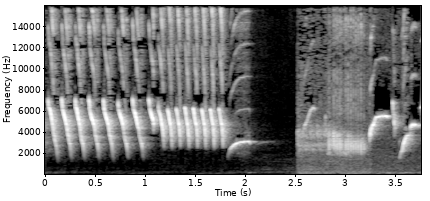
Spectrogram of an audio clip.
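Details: Canary song opening with fast repeated downward whistled sweeps and a quick trill, ending in a drawn-out note; after a brief pause, a noisier section with scattered chirps. Played to get other canaries singing.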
